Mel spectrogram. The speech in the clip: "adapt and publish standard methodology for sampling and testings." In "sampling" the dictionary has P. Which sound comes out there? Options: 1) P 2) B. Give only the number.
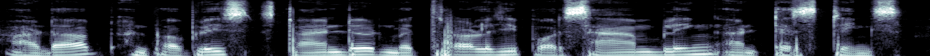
2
